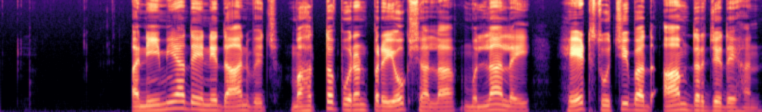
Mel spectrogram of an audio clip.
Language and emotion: Punjabi, neutral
